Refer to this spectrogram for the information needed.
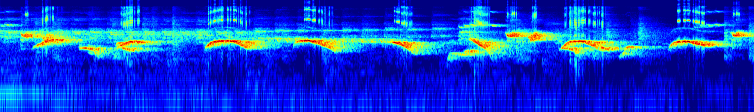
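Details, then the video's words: Morning at a white-rumped shama breeding farm with all birds singing: arched, clear whistled notes repeated roughly every half second, mixed with quick chatter and higher chips. "Pancingan murai batu di kandang ternak ll chirping magpie"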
